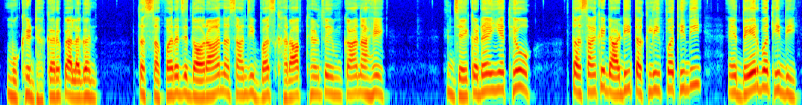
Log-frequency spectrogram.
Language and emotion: Sindhi, fearful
